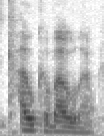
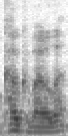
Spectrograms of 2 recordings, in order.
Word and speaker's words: cocobolo: Now, this is cocobolo on this guitar, or cocobola, depending on how you want to pronounce it.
